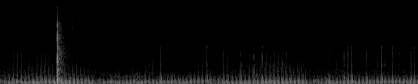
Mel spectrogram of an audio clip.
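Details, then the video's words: Cozy fireside purring from a sleeping cat: a low, even, throbbing rumble with breath-timed swells, punctuated by one sharp log pop early on and soft crackling afterwards. "Warm Fireplace Ambience with a Sleeping Cat 🐱💤Fireplace & Soft Purring"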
